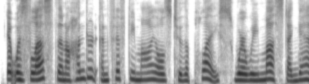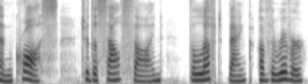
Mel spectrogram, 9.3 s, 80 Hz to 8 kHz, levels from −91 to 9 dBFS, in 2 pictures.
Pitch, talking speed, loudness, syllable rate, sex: 230 Hz, 175 wpm, -18 LUFS, 4.2 syllables/s, female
